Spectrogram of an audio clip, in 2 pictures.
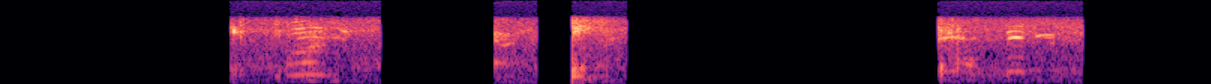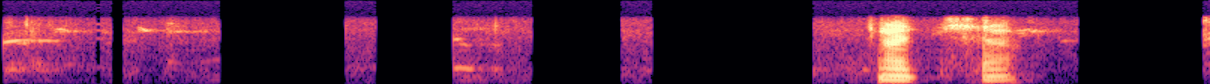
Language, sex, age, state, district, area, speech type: Santali, male, 18-30, West Bengal, Jhargram, rural, conversation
